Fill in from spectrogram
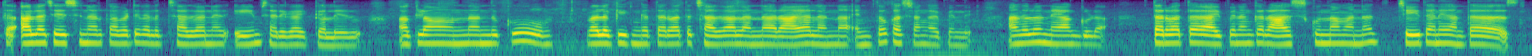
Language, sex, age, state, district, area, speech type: Telugu, female, 18-30, Telangana, Ranga Reddy, urban, spontaneous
